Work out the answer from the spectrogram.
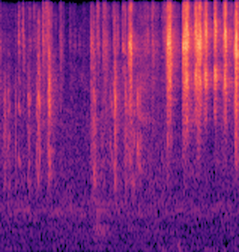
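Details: Budgerigars giving soft scattered clicks, then a run of sharp, high, evenly spaced chirps at the close.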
